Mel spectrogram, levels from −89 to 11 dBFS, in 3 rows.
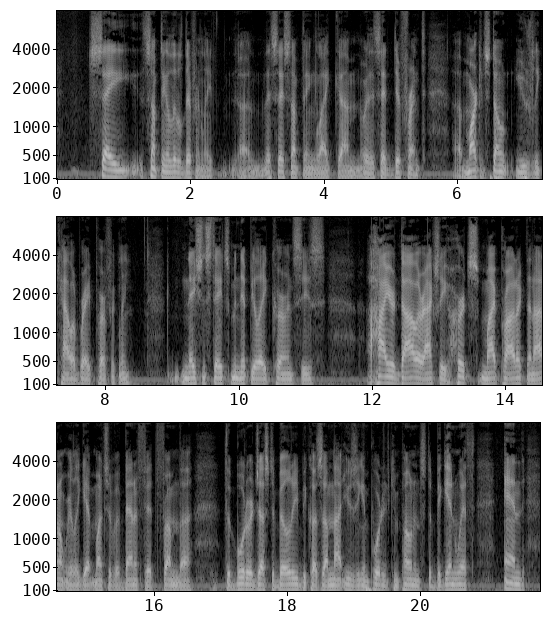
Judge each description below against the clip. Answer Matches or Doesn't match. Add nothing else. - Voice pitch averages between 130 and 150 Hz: Doesn't match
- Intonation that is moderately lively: Doesn't match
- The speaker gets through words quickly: Doesn't match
